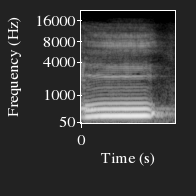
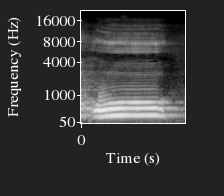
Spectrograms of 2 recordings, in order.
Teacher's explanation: जैसे हम लोग बोलते हैं ई तो ये ऐसे फैलता है, जब बोलते हैं ऊ तो ये गोल होता है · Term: होंठ की आकृति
